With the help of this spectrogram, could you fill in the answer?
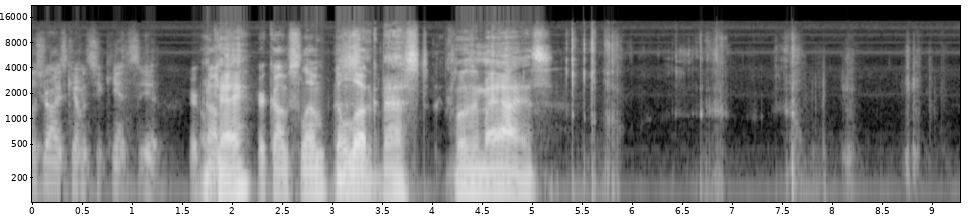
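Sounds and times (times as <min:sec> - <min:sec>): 
speech: 0:00.0 - 0:05.2
snack being chewed with soft crunches: 0:05.3 - 0:09.2.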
